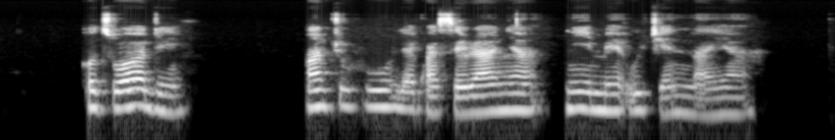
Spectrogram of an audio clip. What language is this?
Igbo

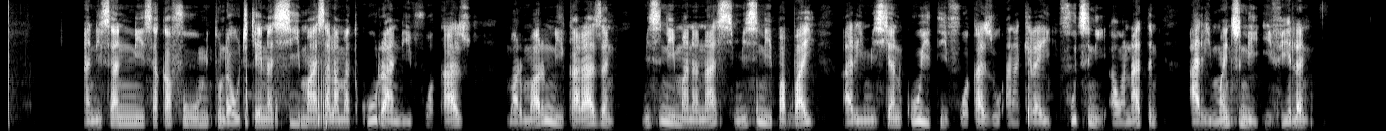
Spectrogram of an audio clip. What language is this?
Malagasy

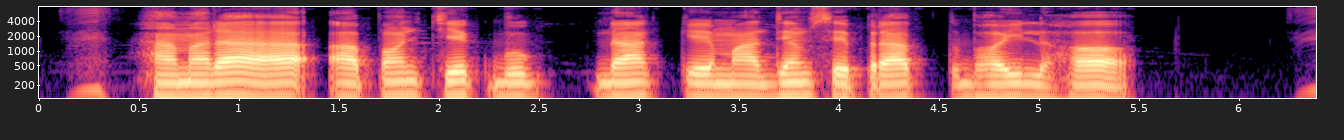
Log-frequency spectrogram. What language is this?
Bhojpuri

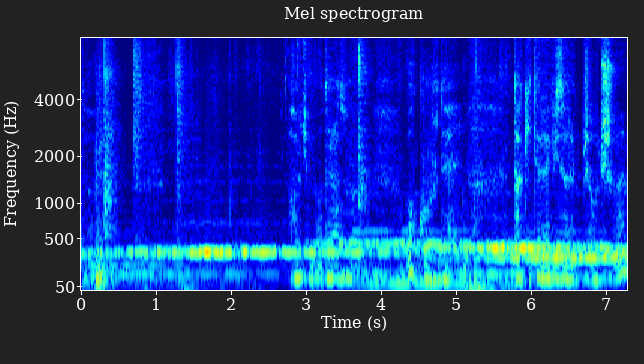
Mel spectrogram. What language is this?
Polish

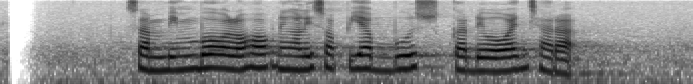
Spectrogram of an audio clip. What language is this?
Sundanese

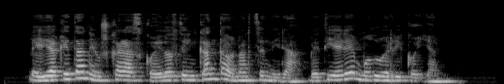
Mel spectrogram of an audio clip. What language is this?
Basque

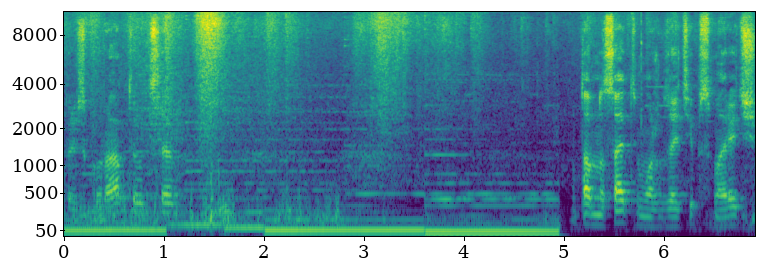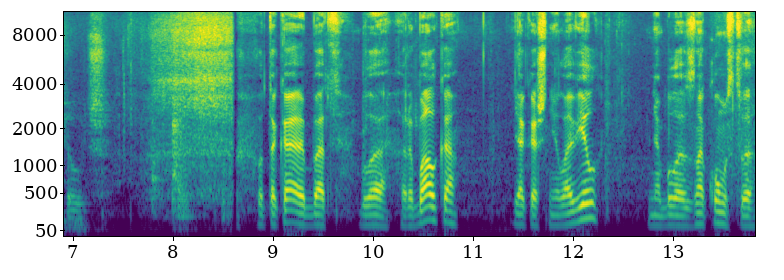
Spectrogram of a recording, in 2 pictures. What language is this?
Russian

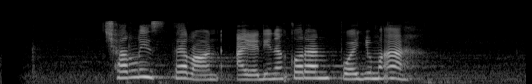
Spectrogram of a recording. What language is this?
Sundanese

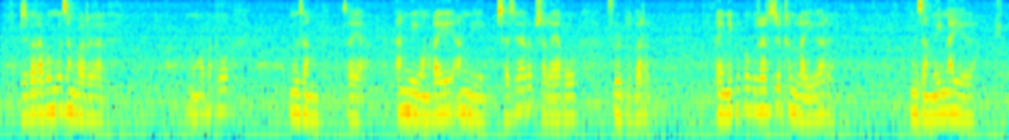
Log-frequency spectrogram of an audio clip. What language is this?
Bodo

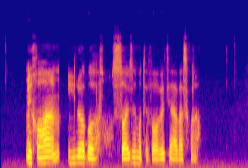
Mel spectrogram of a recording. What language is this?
Persian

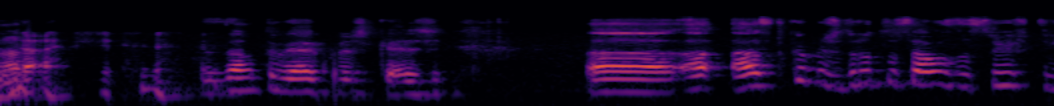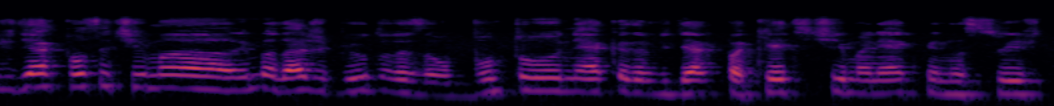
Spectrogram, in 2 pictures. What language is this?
Bulgarian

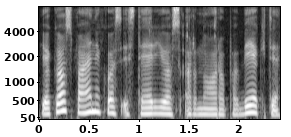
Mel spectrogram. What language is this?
Lithuanian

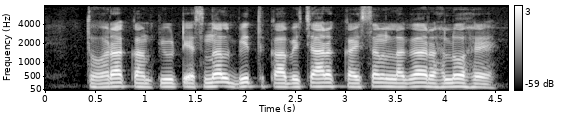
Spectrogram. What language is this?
Magahi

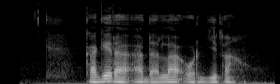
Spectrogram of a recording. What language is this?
Masai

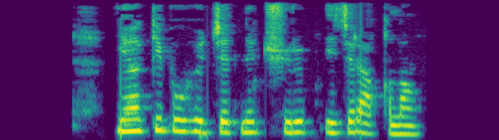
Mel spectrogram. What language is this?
Uyghur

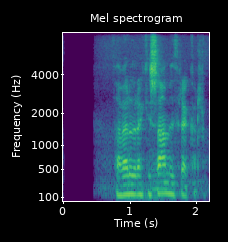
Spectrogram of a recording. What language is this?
Icelandic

